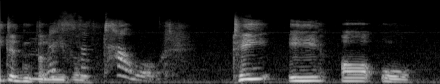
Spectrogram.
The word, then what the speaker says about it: Taro: T-A-R-O. Taro. Towel. Like tarot cards without the T at the end. Well, that you don't pronounce.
